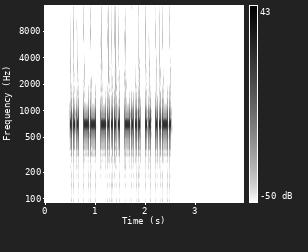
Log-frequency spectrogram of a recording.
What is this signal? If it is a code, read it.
Morse code, heard as a keyed tone, about 36 wpm, 700 Hz. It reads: SM6BIF
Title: DXCC-100 Call Signs - 6 Characters - 35wpm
